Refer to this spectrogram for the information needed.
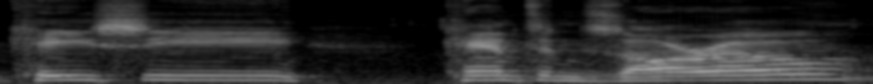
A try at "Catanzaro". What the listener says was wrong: Catanzaro. Yeah, I think you have the N in the wrong place, but yeah, I think it's.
